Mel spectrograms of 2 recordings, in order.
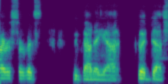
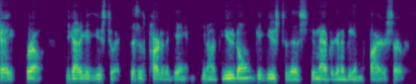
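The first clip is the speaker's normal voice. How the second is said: put-on teasing, mocking voice. Retelling how a captain reacted to being upset: imitating someone mocking. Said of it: "starts making fun of me".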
